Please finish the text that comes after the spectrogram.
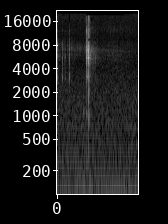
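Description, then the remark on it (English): A single short, crisp crunch of someone biting into brittle food while eating, snapping out briefly over an otherwise quiet background with no talking. “Well, I mean, the crunching sounds aren't really helping.”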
